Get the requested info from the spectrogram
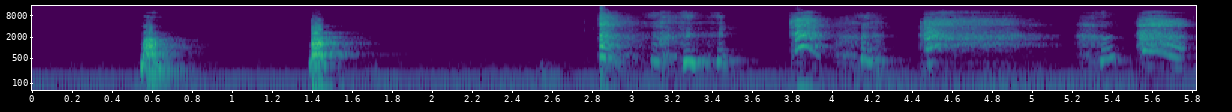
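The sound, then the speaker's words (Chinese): A person imitates a dog barking on request: two short, sharp barks spaced apart, then a quicker run of rougher, breathier bark-like bursts, fairly loud with no talking. “学两声狗叫，我听听。”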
